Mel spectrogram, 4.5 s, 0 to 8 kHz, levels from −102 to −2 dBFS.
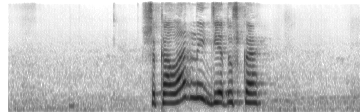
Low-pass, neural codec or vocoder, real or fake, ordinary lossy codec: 7.2 kHz; codec, 16 kHz, 4 kbps, X-Codec, HuBERT features, trained on balanced general audio; fake; none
